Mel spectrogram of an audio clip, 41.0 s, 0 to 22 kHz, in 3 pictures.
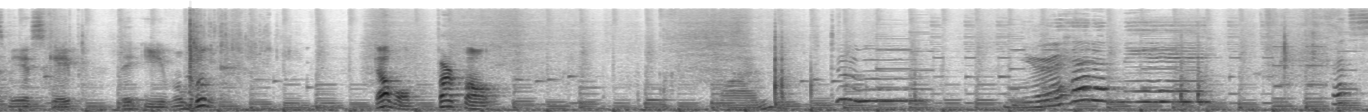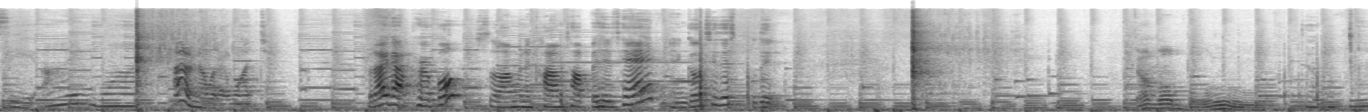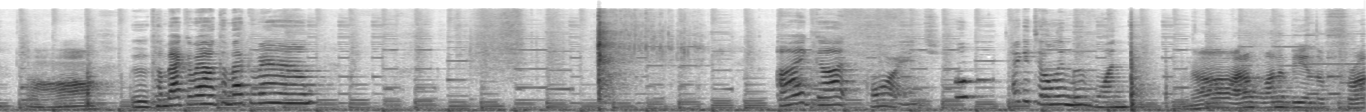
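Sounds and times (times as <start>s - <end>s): background music: 0.0s - 41.0s.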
